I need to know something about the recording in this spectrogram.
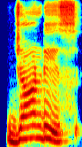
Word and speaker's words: jaundice: देखिए जे का उच्चारण हम ज करते हैं और AU को ओ पढ़ते हैं, ओ ऐसे। एन का उच्चारण न करेंगे, ठीक है, और डी का उच्चारण हम जो है ड करेंगे और आई को ई की मात्रा लिखेंगे। CE का उच्चारण श करते हैं। जॉन्डिस ऐसे पढ़ना है, जॉन्डिस।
